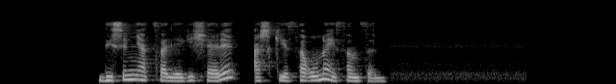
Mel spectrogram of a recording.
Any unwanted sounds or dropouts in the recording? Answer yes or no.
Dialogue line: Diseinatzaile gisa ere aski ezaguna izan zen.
no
